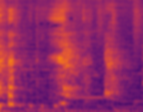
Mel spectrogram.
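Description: A dog barks and yips in a few short, sharp bursts spaced irregularly, fairly faint over a low background murmur, while tussling with a child in rough play.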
